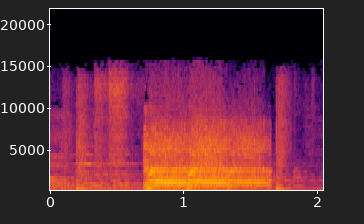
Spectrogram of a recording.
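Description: A loud, raw male scream bursts in for about a second, cutting sharply into a quieter musical backing that resumes right after, like a sampled shout spliced into a song.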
